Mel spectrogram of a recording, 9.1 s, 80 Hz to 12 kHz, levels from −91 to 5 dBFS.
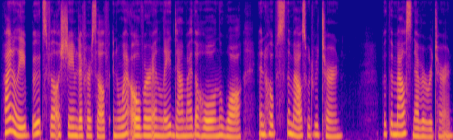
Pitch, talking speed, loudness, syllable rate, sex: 205 Hz, 190 wpm, -18 LUFS, 5.4 syllables/s, female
